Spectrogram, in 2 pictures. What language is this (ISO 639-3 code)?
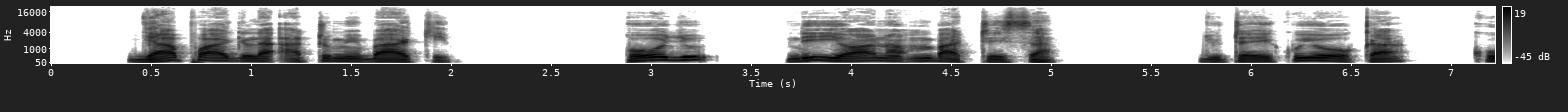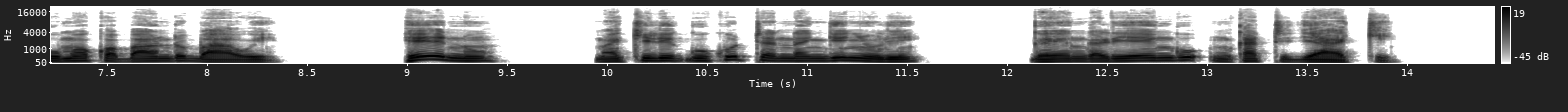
mgv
